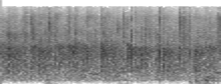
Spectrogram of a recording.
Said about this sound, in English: Oh. Very lovely answer. Round of applause for that answer, please.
